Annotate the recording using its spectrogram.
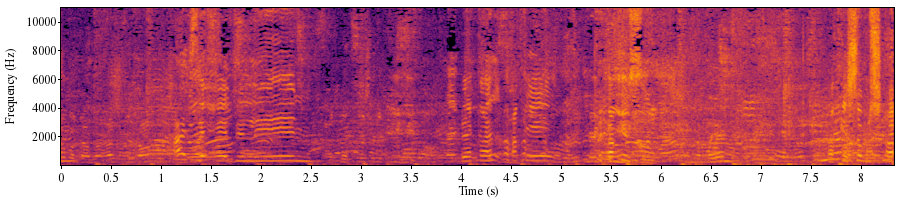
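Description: Several women talking and chatting close by, with music playing in the background and a low beat underneath.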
